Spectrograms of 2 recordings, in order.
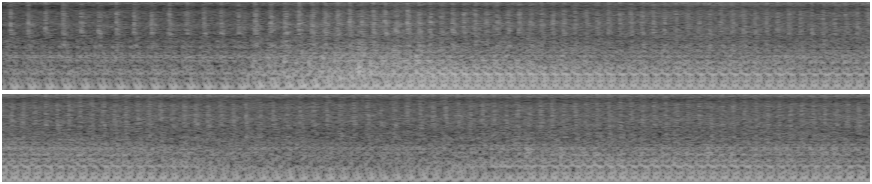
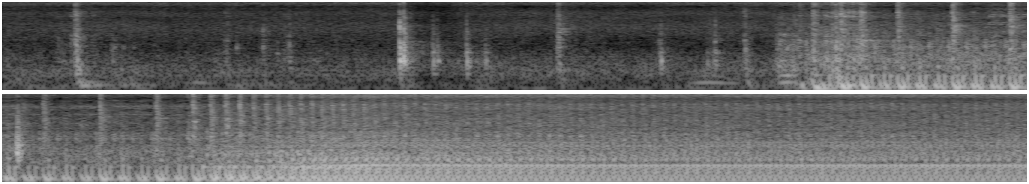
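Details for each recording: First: Harbor Freight Predator pressure washer, bought as junk, whose unloader had been misassembled, possibly damaging its seat: on trigger squeeze the small engine bogs and recovers in surges as the unloader keeps kicking; unloader cycling, out of adjustment, to be adjusted down at the bolt. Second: Harbor Freight Predator pressure washer after adjusting the unloader set screw with a socket wrench: a few clicks, then the engine starts and settles into a steady, even drone with no hunting or surging; adjustment made a big difference, normal running.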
